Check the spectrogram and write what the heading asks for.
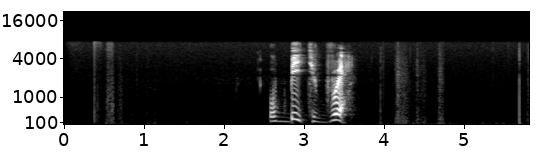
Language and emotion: Russian, angry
